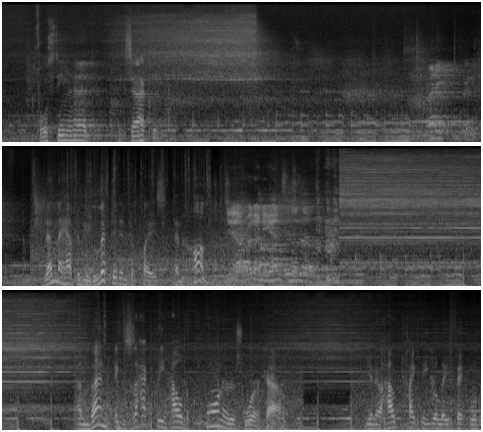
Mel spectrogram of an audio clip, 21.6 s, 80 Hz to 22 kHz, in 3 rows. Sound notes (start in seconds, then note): 2.6 drilling; 10.8 workers conversing, drilling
